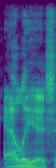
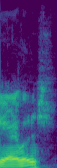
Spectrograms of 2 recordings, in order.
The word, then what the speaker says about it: Eilish: then same thing for like billy ellis i didn't know who the freak that was for the longest billy eilish eilish there you go let's see i don't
